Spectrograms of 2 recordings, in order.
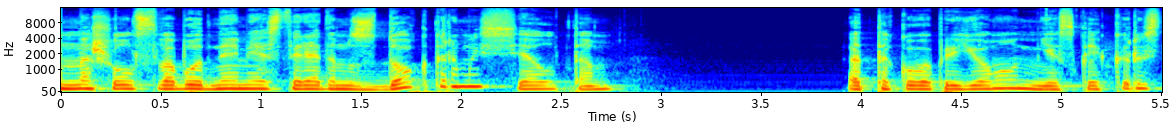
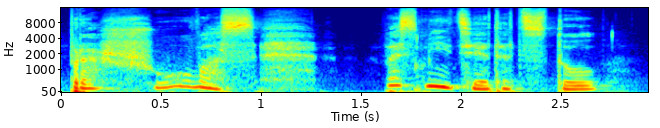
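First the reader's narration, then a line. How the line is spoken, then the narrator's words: Quiet voice. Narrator (Russian): сказала ему тихим голосом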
